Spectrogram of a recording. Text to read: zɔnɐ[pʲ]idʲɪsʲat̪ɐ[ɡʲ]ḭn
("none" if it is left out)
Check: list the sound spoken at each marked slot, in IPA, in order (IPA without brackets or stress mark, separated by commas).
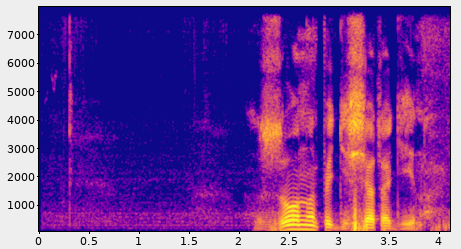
pʲ, dʲ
